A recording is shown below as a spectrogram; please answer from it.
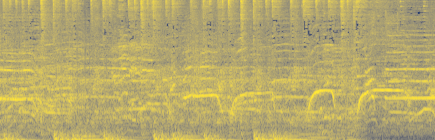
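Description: Crowd cheering and screaming loudly over dance music with a heavy bass beat. The bass cuts out about seven seconds in, leaving the shrieks and cheers.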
